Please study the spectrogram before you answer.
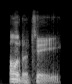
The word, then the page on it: oddity: British English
